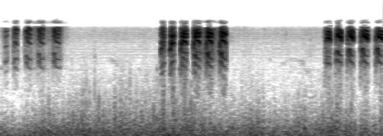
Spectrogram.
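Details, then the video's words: Hungry young great tits about to fledge, calling from a pollard willow: three bursts of rapid, harsh, buzzy high chirps, each about half a second long, over a steady loud low rumble. "jonge koolmezen"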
